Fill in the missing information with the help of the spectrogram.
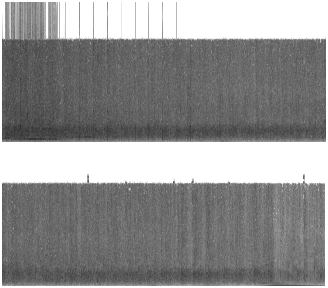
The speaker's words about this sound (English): You guys have a nice loud clap. That's nice.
